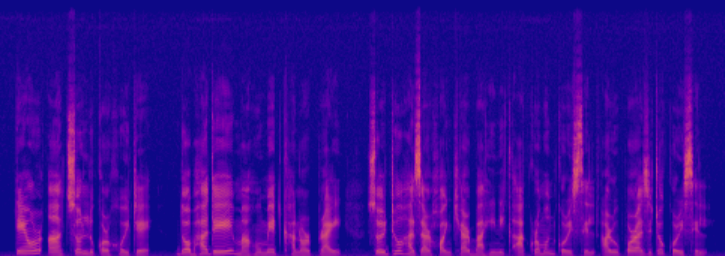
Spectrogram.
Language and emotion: Assamese, neutral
